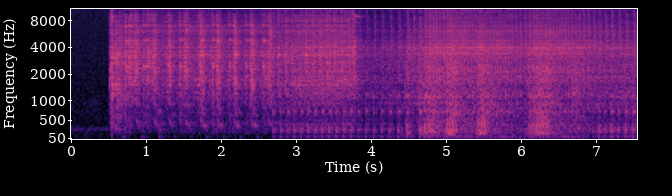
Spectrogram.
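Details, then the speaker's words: 2013 Kawasaki KFX 50 quad with the air cleaner just refitted during carburetor tuning: the small engine starts, then hunts and surges with rising and falling revs and won't idle well; owner plans more adjustment. "you can hear it here it goes so it doesn't want to idle very good"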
